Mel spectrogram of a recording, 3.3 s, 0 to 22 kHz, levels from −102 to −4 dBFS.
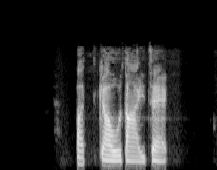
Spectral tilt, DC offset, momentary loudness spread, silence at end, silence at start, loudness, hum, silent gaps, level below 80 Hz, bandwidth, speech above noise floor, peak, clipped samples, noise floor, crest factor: -3 dB/octave; under 0.1%; 7 LU; 0.75 s; 1.15 s; -18 LUFS; none; none; -68 dBFS; 7.2 kHz; 70 dB; -2 dBFS; under 0.1%; -87 dBFS; 20 dB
